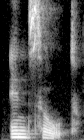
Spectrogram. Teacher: insult stress on the first syllable is a noun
